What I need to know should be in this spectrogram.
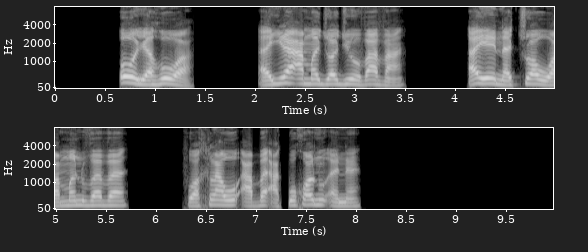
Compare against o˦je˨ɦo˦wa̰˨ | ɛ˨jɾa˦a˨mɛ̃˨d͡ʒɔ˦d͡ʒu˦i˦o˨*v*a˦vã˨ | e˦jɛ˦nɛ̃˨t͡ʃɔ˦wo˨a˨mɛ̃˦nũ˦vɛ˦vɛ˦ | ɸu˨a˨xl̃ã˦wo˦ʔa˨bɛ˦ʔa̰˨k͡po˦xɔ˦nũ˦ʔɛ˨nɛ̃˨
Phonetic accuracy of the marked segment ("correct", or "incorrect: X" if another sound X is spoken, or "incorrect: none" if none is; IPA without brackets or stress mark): correct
